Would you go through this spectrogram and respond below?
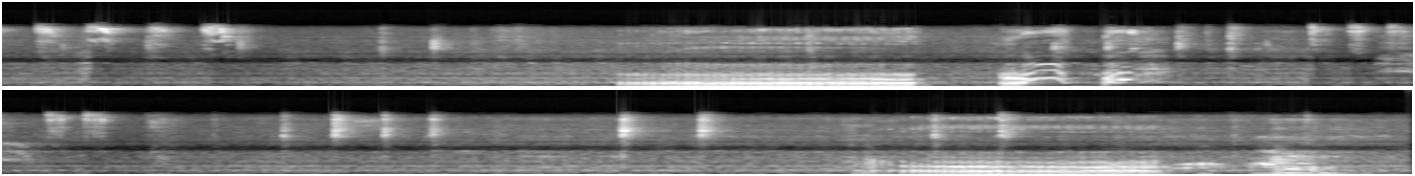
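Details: Dog sounds as a Golden Retriever calms down a Labrador indoors: two long, deep, rumbling growls, one about a second and a half long and a later one of similar length, with short clicks and scuffles in between.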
